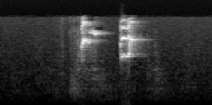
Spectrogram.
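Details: Two sharp, raspy chirps from a Rosy-faced lovebird, given about a quarter second apart, each a short harsh burst with a quiet background.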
